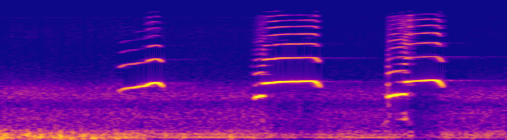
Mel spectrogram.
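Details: Bald eagles, a wild pair at a Northeast Florida nest in December. The female stays on the nest or a lookout branch while the male keeps watch. A nest camera catches three loud, high, rising-then-falling squealing notes about a second apart.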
